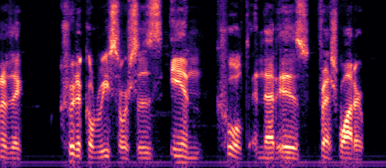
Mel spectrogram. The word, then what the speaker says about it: Chult: So now this Bantu is the nation that I'm operating in is pronounced variously, either Chult or Kult. I prefer the concept of the Chthonian or Cthulian pronunciation of Kult.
